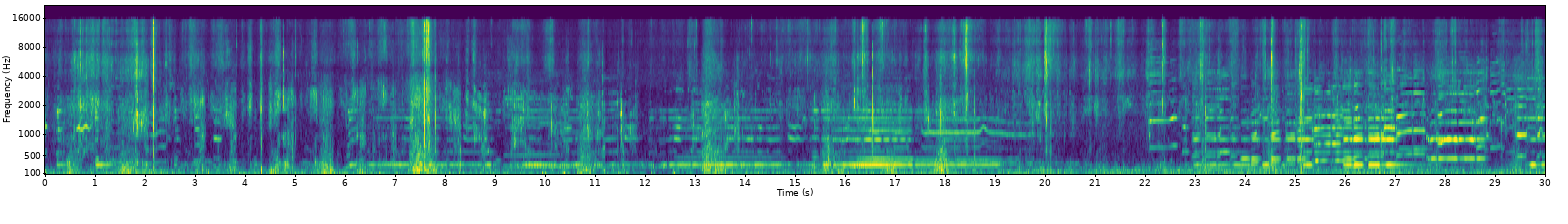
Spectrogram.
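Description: Solo fiddle playing: long, slow held notes from about six seconds in, then a quicker run of notes near the end. Scattered crunching clicks come from cows tearing and chewing grass right beside the microphone.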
